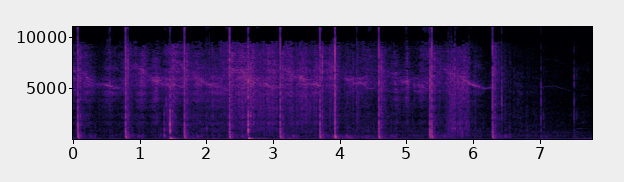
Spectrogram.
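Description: Aerial fireworks going off: about a dozen sharp bangs at uneven spacing from bursting shells, two of them louder than the rest, with crackling between them.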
